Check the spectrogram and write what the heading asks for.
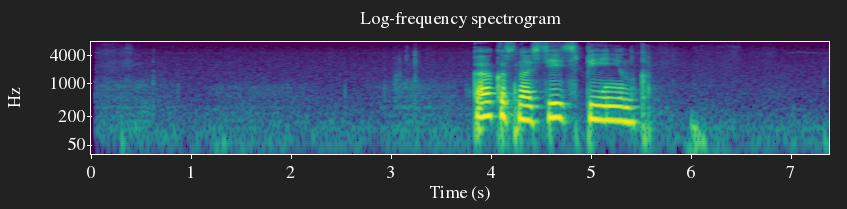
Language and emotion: Russian, neutral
